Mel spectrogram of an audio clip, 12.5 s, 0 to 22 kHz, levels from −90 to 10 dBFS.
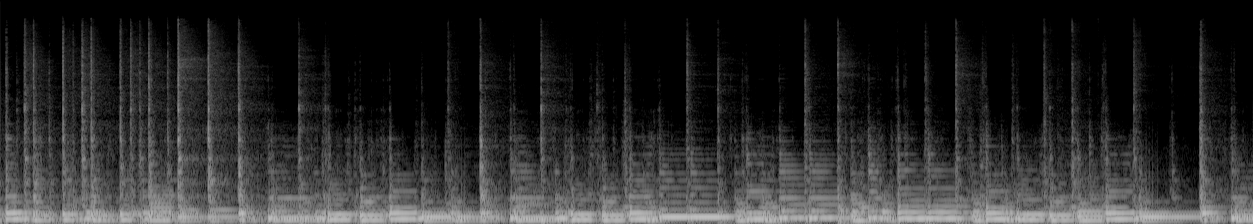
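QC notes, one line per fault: Nothing to flag here; the audio holds up with no faults heard anywhere along its length.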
